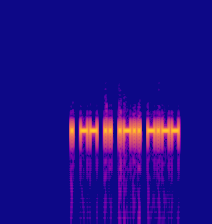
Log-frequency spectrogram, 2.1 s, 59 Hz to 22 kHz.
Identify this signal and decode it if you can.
Morse code, heard as a keyed tone, about 51 wpm, 700 Hz. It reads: EMILY
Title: USA Common Names - Max 5 Letters - 50wpm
